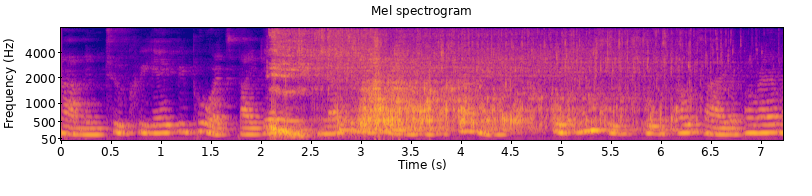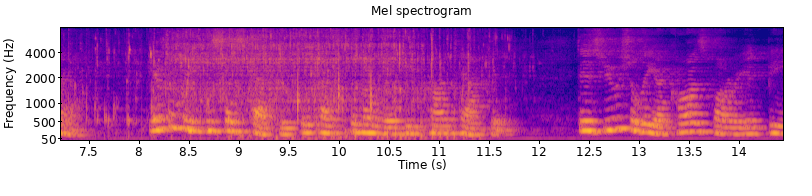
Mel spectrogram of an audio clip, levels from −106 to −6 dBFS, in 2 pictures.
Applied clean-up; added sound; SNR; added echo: none; Toilet flush; 2 dB; reverberation time 0.7 s.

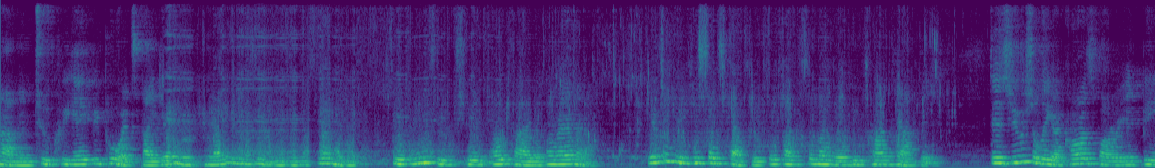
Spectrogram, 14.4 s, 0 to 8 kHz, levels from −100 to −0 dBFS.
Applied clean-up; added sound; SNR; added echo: neural separator model SepFormer DNS4.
